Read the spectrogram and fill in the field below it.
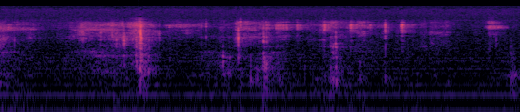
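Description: Paper rustles in a man's hands.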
